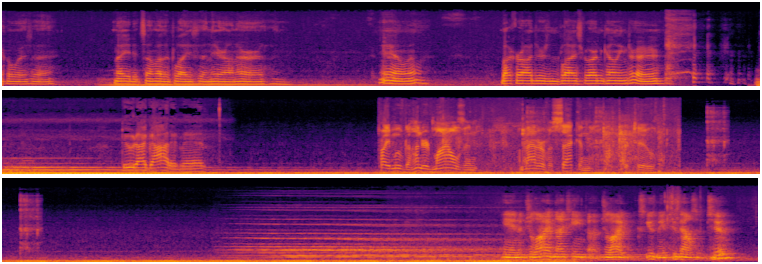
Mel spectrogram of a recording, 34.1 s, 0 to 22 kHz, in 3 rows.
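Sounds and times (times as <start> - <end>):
deep steady drone: 0.0 - 9.0, 11.3 - 33.2
steady low rumble: 0.0 - 9.0, 11.3 - 34.0
man chuckling: 9.9 - 11.3.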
